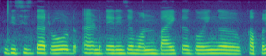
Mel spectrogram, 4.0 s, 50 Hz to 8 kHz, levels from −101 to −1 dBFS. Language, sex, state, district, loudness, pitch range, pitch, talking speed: English, female, Maharashtra, Gondia, -15 LUFS, 185-200 Hz, 190 Hz, 180 wpm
